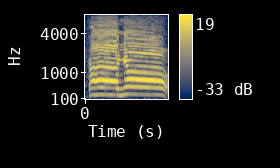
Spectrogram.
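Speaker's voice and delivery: high, drawn-out wail; long high yell of dismay; loud dismayed cry. Real, not acted. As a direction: wail it at full voice as it goes wrong. Sudden setback in game.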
